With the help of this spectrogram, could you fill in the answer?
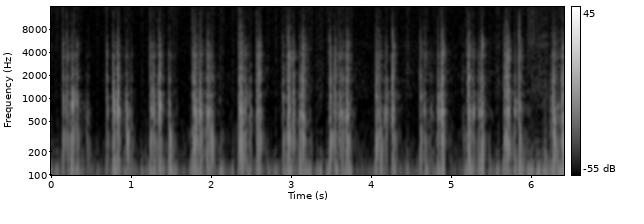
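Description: A fingernail scratches and taps on the sides of a cardboard tissue box, making a steady run of short, dry, papery bursts. The bursts are dull and low-weighted with a brief crackly edge, and each dies away almost instantly.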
